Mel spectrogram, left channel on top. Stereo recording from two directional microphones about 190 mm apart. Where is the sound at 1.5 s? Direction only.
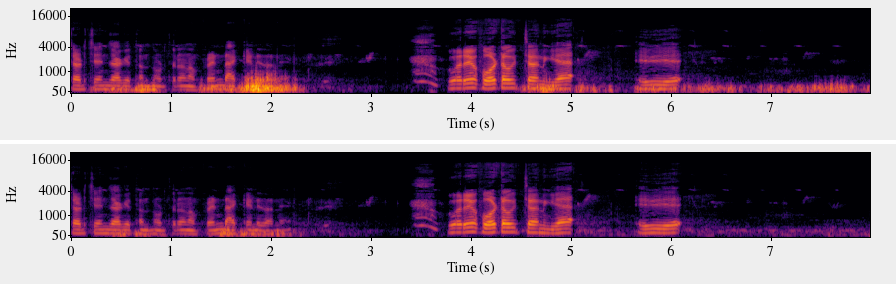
40° left (ahead or behind).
